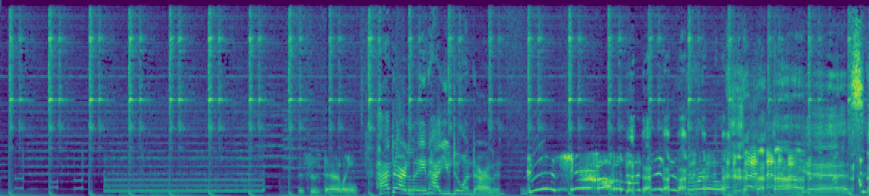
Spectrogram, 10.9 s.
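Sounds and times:
telephone ringing as a call is placed: 0:01.3 - 0:03.3
speech: 0:03.8 - 0:10.8
laughter: 0:07.4 - 0:10.8.

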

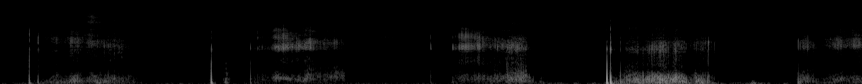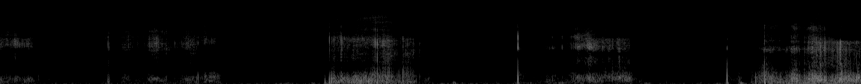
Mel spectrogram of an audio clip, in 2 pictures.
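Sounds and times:
gentle soft rasping scratching: 0:00.3 - 0:01.4, 0:02.5 - 0:05.4, 0:06.1 - 0:07.2, 0:08.0 - 0:10.9, 0:11.9 - 0:13.0, 0:13.8 - 0:15.1, 0:15.9 - 0:17.2.

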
